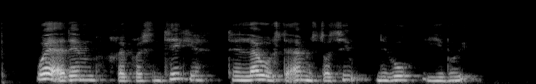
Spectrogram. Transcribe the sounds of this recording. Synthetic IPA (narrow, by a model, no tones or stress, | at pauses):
wæɐ̰æd̥emʁɛpʰʁɛsənt͡sʰeɡ̥əd̥enlɑʊəsd̥əæðˠminisd̥ʁɑ̈t͡sʰiʊ̰niʋo̝iebyː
